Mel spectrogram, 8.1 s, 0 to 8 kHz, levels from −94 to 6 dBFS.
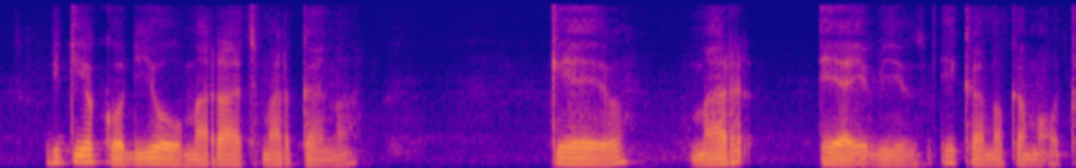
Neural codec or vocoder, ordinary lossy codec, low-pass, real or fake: codec, 16 kHz, 1.1 kbps, Voila-Tokenizer; none; none; fake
